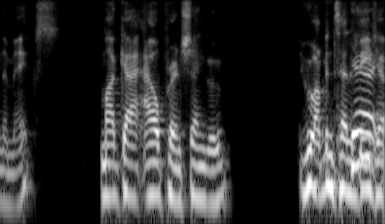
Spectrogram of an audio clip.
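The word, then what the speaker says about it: Şengün: I think this kid Shingun. Am I pronouncing his name? Sengun.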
